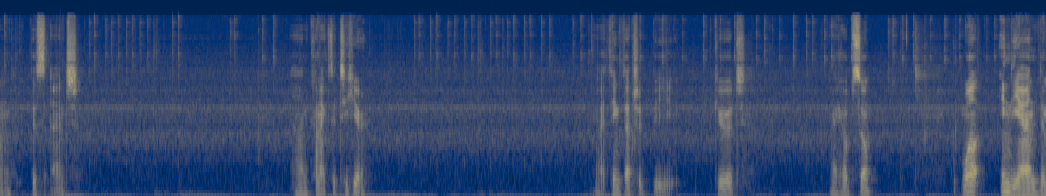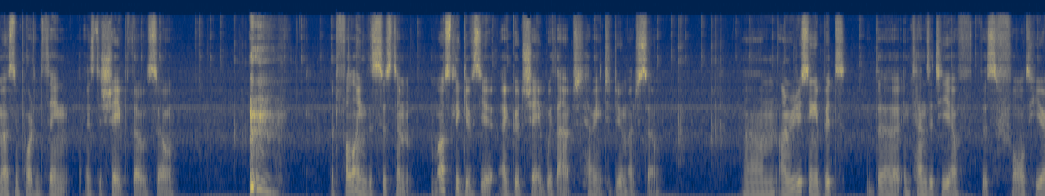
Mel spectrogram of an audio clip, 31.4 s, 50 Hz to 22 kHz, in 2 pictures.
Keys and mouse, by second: 0.4 f, 0.8 z, 1.2 f, 1.8 shift+right click, 2.4 f, 2.7 g, 4.0-4.4 middle drag, 4.9 f, 5.9 alt+w, 7.3 f, 8.9 f, 9.3 Tab, 10.1 Tab, 12.9 g, 13.5-14.1 drag, 14.7 Tab, 15.2 Tab, 16.9 d, 18.3 d, 19.2 Tab, 21.2 Tab, 21.7 a, 21.9 b, 22.6 q, 23.0 right click, 23.9 q, 24.3-24.9 middle drag, 24.9 g, 25.5 middle drag, 25.5 Tab, 27.7 Tab, 27.9 a, 28.2 b, 29.0 q, 31.1-31.3 typing.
